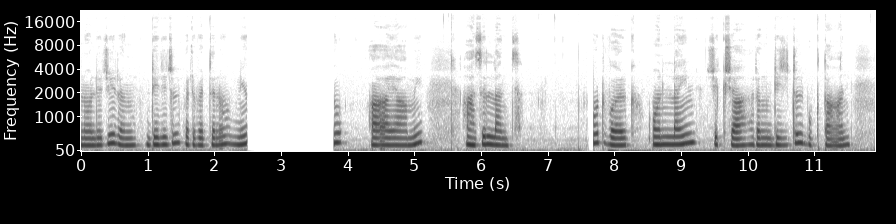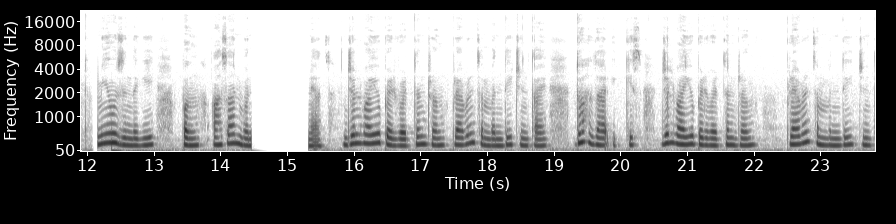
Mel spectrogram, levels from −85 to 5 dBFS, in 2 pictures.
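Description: At 2.48 s the speech halts abruptly and stays silent for about 1.3 s before resuming at 3.80 s; a second halt at 14.46 s lasts about 0.86 s, ending at 15.33 s. Both are a playback stall, likely the player starving for data or its thread being blocked, so output simply ceased mid-flow. On a waveform each gap is a flat, near-silent line; a spectrogram shows a blank vertical band with hard edges.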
